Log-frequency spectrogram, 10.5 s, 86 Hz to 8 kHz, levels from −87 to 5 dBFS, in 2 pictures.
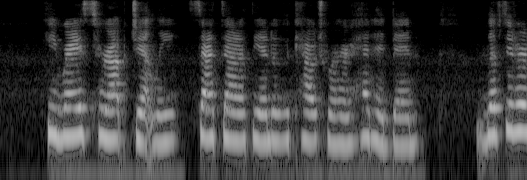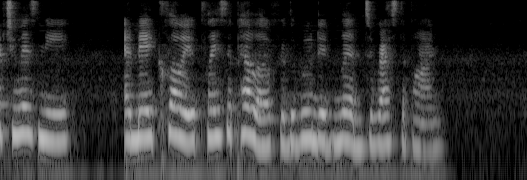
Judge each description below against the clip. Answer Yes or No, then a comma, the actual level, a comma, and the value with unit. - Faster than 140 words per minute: Yes, fast, 205 wpm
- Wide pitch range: No, average, 2.7 semitones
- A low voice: No, high, 235 Hz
